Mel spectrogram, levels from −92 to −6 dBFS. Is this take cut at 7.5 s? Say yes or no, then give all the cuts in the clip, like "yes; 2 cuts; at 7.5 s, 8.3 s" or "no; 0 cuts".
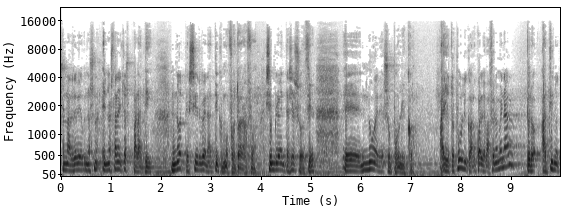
no; 0 cuts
